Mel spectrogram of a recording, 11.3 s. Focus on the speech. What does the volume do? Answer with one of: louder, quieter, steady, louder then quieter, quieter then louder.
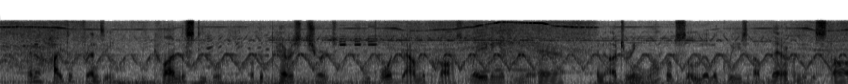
steady.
